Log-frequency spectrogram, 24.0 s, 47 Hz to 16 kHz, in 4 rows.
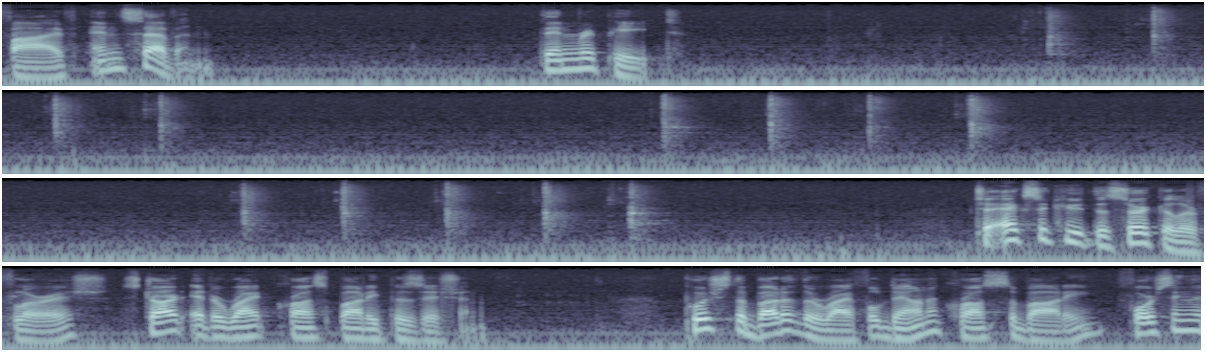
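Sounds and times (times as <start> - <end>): hands slapping a spinning rifle: 5.1 - 7.0, 9.2 - 11.2, 13.2 - 15.4.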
